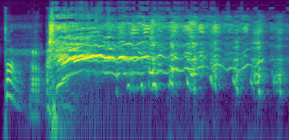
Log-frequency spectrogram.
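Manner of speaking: high wailing cat noise; cat impression. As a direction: yowl like a cat. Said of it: "you give us your best animal impression".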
